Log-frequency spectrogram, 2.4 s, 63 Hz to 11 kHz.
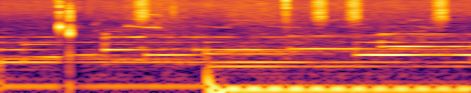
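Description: Instrumental hip-hop beat played live on a Roland SP-404 sampler: sustained sampled chords over crisp hi-hat-like ticks. About a second in the chords change and a deep kick drum hits, its pitch dropping.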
